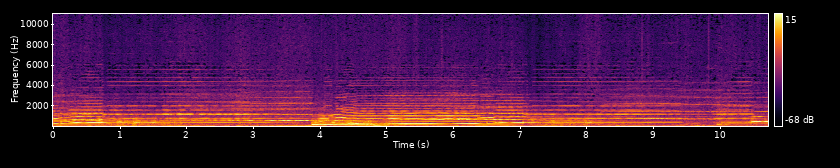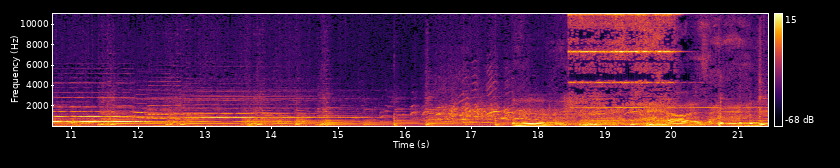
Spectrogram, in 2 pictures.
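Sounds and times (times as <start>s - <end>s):
music: 0.0s - 21.4s
people laughing: 15.6s - 21.4s
telephone ringing: 18.4s - 21.4s.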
